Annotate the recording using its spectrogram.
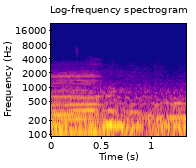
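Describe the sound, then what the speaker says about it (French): Engine of a Porsche 911 on a small mountain road, a steady droning tone with layered harmonics that shifts pitch briefly before settling, heard close and fairly loud. "Quel son et quel caractère moteur"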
